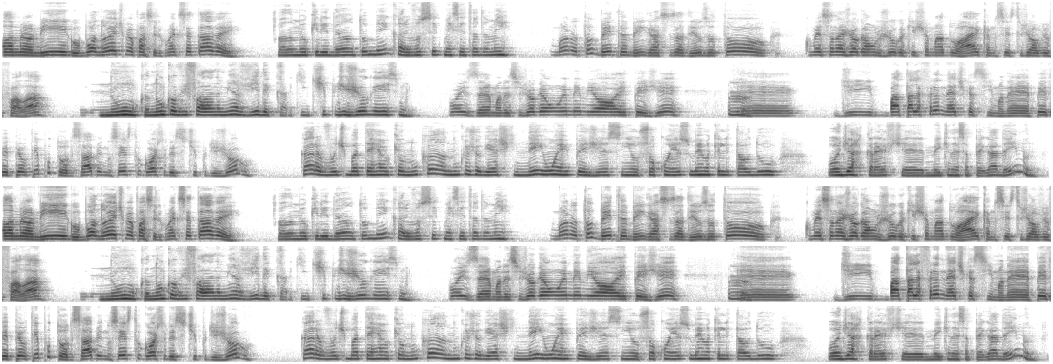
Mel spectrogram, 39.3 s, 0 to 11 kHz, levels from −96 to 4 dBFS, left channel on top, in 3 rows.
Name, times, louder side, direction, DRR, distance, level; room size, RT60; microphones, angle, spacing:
voice 1, 0.0-2.9 6.9-9.5 10.0-13.7 18.7-21.6 22.3-23.0 23.6-29.3, right 3 dB, 55° right, 0.6 m, -30 dB
voice 2, 3.4-6.3 14.1-18.3 22.2-22.5 30.0-35.9 36.6-39.1, left 2 dB, ahead, 0.5 m, -29 dB
10.5 x 8.6 x 4.2 m
head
